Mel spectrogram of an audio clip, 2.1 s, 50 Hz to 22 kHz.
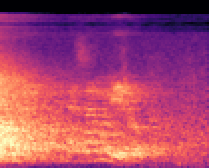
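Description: The reverberant tail of a Mauser Modelo 1909 rifle shot, dying away steadily over about two seconds inside an enclosed shooting range.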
